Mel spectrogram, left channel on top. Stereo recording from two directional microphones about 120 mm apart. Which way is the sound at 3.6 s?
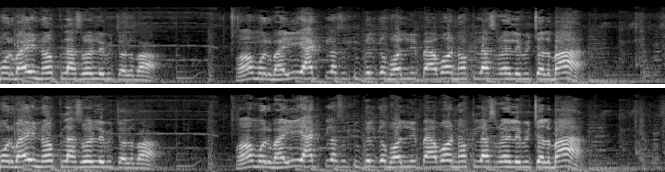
25° right (ahead or behind).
